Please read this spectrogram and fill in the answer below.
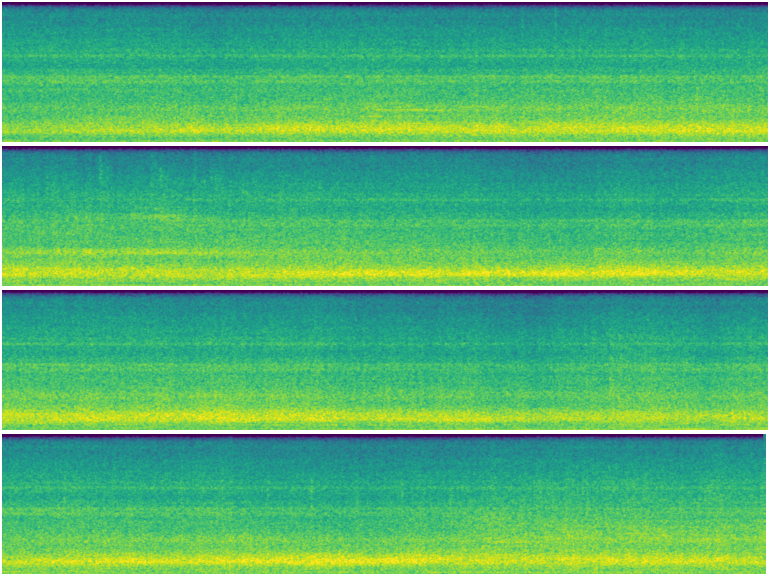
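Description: Steady din of city road traffic, a continuous rumble with no pauses, swelling in the bass now and then as heavier vehicles pass.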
